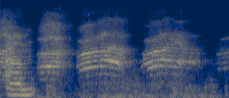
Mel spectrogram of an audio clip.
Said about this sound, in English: Crazy birds.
